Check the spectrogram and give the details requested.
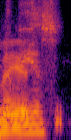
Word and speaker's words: Neemias: yeah, His first name, Neemias.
